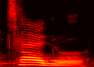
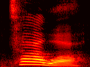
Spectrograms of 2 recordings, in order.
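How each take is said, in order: First: It is said in an American accent. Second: It is said in a non-American accent.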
